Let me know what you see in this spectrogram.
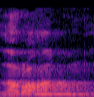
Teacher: ذراکم ذال نرمی سے پڑھیں گے، را پر پڑھیں گے، حمزہ کو جلدی سے ادا کریں گے، واضح پڑھیں گے بالجہر. کاف باریک ہے، میم ساکن پہ اظہار شفوی ہے.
